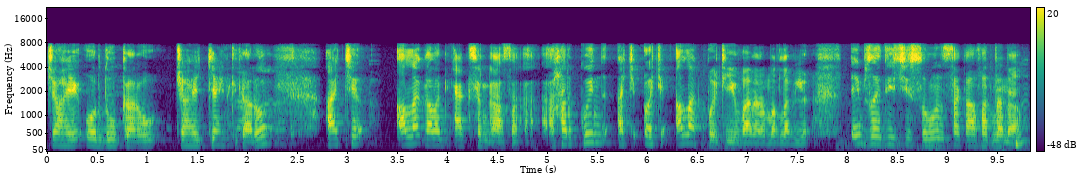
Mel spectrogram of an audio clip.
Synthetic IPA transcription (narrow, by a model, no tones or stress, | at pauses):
t͡ʃaɦeʔoɾd̪ukɐɾot͡ʃɐɦekeɦt̪ikɐɾoɐt͡ʃʰi | ɐlɐɡɐlɐɡeːkseɳʈaːsa̰hɐɾkund̪ɐt͡ʃʰot͡ʃʰiɐlɐɡ̚pəʈʰijʋɐnaːmɐt̪lɐblemsɐːd̪it͡ʃʰisunsɐkaːfɐt̪nɐnaː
